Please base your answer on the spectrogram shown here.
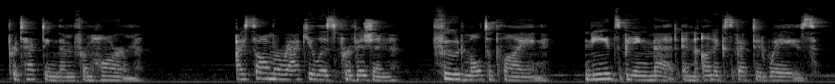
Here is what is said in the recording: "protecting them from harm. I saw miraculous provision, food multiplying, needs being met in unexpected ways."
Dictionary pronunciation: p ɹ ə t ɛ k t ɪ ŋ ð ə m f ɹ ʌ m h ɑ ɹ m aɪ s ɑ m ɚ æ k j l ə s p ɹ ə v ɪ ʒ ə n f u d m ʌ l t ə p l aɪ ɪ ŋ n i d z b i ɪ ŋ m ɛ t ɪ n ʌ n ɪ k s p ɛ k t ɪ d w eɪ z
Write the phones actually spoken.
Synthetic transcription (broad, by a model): p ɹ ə t ɛ k t ɪ ŋ ð ə m f ɹ ʌ m h ɑ ɹ m aɪ s ɑ m ɚ æ k j l ə s p ɹ ə v ɪ ʒ ə n f u d m ʌ l t ə p l aɪ ɪ ŋ n i d z b i ɪ ŋ m ɛ t ɪ n ʌ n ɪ k s p ɛ k t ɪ d w eɪ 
